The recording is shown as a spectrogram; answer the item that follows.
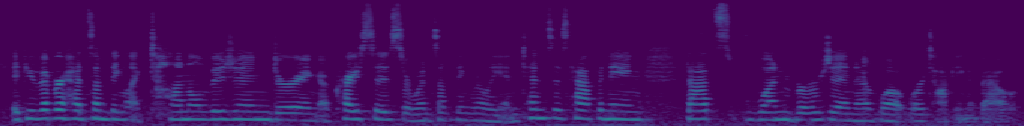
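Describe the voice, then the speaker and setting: A woman leads a calm grounding exercise in a gentle, mid-pitched voice, her phrases softening as they end. She is recorded a little way from the microphone, with faint noise behind her. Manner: calm and gentle, trailing off softly at phrase ends. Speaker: somatic practice instructor. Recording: distant mic with faint background noise.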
